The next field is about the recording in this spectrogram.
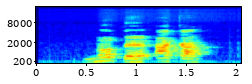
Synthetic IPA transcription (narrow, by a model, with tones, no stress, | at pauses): no˦pe˨˦a˦ka˦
